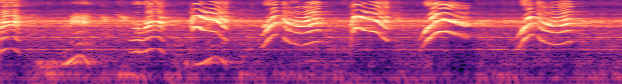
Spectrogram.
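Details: Pet talking parrot, said to say "mummy" and "mitthu", indoors; six loud, harmonic syllables arching up then down, about one each second, over a steady high-pitched background hum.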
